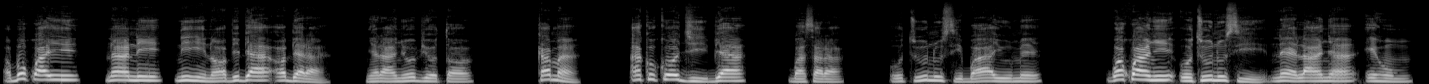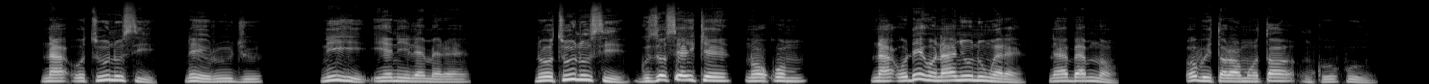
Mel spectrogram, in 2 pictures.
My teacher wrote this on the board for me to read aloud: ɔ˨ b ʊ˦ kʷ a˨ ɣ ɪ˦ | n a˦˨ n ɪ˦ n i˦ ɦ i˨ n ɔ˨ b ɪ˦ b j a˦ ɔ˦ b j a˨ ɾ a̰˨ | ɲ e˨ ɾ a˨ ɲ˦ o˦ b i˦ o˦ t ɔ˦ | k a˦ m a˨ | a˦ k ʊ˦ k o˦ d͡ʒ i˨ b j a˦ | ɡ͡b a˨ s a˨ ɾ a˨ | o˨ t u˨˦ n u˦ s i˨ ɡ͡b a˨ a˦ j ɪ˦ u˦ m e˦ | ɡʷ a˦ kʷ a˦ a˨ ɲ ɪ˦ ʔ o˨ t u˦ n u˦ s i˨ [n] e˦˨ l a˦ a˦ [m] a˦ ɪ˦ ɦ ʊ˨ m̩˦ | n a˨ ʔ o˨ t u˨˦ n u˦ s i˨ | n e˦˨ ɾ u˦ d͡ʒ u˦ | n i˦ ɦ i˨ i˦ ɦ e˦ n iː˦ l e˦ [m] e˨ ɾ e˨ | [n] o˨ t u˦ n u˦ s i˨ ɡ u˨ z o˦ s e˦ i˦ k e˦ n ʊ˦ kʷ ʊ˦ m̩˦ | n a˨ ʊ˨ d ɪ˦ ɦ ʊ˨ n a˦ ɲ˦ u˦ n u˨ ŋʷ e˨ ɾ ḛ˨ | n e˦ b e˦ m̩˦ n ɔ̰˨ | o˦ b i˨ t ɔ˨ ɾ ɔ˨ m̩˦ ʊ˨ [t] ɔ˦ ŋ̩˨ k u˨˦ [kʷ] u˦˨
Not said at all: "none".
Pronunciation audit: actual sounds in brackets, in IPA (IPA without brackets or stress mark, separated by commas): n, ɲ, m, n, t, kʷ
